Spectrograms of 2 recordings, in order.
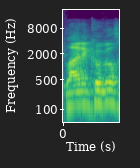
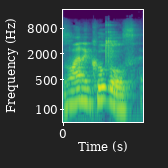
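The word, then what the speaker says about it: Leinenkugel's: Line and Kugels, if you want to send us a case. – Line and Kugels. It's so good. I said it right because I just copied what you said.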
